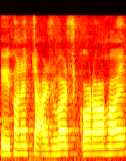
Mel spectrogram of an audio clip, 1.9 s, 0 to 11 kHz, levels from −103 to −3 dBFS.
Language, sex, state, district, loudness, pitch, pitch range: Bengali, male, West Bengal, North 24 Parganas, -14 LUFS, 155 Hz, 150-160 Hz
